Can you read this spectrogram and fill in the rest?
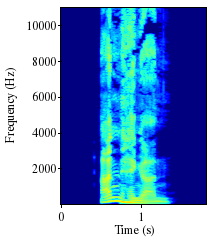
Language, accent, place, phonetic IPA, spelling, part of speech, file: German, Germany, Berlin, [ˈanˌhɛŋɐn], Anhängern, noun, De-Anhängern.ogg
- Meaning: dative plural of Anhänger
